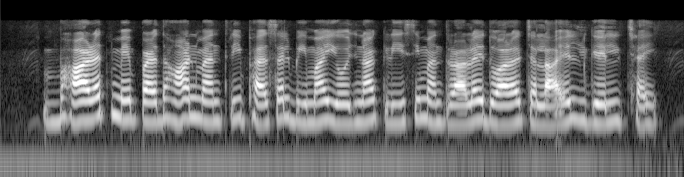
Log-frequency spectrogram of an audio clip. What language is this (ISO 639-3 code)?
mai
